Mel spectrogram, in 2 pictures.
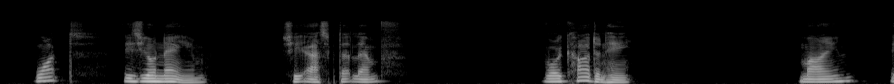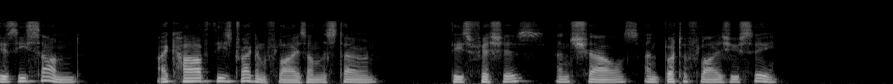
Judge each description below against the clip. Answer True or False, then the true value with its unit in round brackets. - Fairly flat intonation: False (3.8 semitones)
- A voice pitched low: True (125 Hz)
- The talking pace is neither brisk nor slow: False (95 wpm)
